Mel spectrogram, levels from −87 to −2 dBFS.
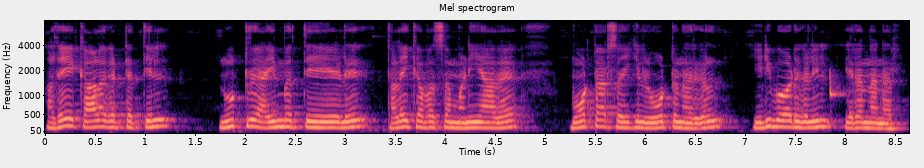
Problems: background sounds at intervals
